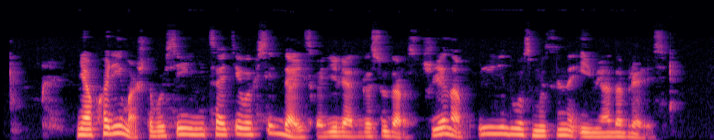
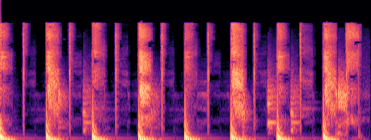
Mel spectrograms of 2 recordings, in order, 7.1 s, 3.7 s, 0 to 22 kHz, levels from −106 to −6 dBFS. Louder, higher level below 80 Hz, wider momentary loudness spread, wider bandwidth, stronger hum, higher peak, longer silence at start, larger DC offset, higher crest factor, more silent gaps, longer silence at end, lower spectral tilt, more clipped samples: second, -28 LUFS vs -18 LUFS; second, -70 dBFS vs -24 dBFS; about the same, 7 LU vs 8 LU; second, 9 kHz vs 11.5 kHz; neither; second, -10 dBFS vs 0 dBFS; first, 0.4 s vs 0 s; neither; about the same, 18 dB vs 18 dB; neither; first, 0.4 s vs 0.1 s; first, -7.5 dB/octave vs -2.5 dB/octave; neither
